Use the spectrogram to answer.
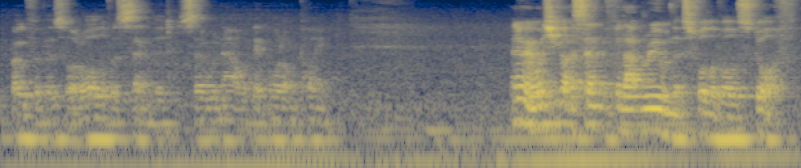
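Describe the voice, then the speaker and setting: Male guide, very deep, calm and casual grounding exercise delivery; strongly reverberant room, faint noise. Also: distant mic.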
